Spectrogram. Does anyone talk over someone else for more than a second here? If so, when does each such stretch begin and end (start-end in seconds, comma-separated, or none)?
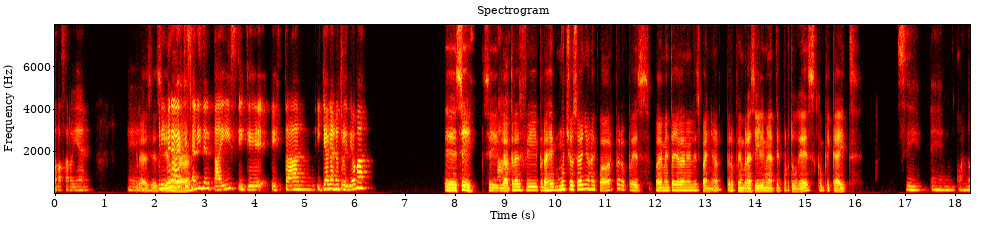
1.6-2.8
